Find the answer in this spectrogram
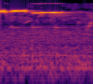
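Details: Small niltava uttering piercing high whistles: a short note, then a longer steady one, then a slightly lower sustained whistle that fades, over quiet natural background.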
